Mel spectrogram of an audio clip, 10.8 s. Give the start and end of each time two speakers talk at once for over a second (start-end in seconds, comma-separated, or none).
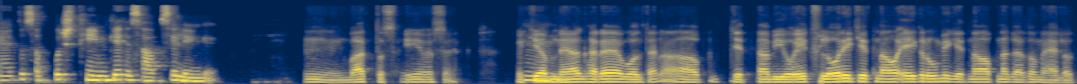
none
